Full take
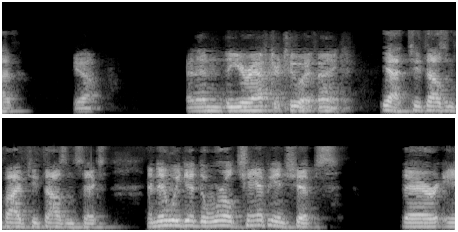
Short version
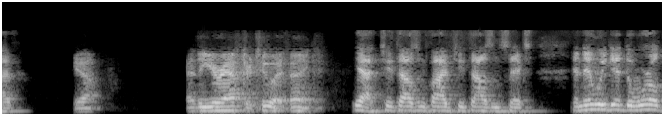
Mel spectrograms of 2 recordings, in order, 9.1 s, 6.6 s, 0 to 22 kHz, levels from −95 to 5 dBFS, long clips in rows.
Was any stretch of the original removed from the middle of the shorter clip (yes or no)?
yes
